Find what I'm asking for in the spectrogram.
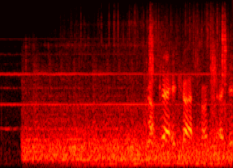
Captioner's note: stone scraping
